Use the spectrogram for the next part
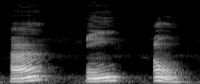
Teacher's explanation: a ini letaknya di tengah-tengah tenggorokan dan seperti ini kita ucapkannya lidah kita biasa saja a i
